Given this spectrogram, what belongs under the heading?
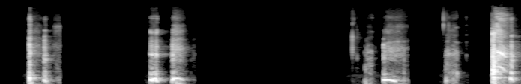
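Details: Young female smoker who repeatedly clears her throat and has strong, natural barking coughing fits: several short, harsh throat-clearing bursts with quiet gaps between them; throat clearing.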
